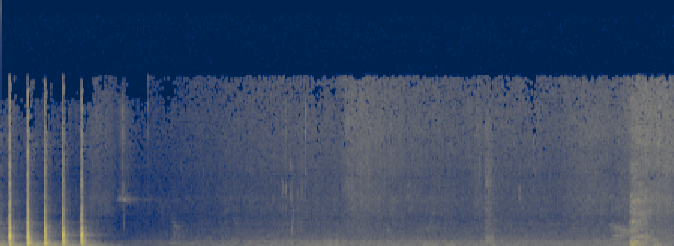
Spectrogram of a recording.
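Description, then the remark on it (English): Five quick, evenly spaced knocks on a door ring out loud, then give way to a low, steady background hum with a faint thump near the end. “I'm to knock on their door.”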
